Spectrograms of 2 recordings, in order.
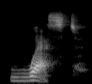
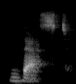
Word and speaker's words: west: So certain words like welcome can come out as welcome, or west can come out as vest. Or wine can be pronounced as vine, or wet to vet, or William to Villiam.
